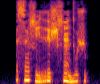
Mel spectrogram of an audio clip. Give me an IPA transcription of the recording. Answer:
sɛ̤˦ɬi˨rɪ˦˨ʃɬɛ̃˦˨ du˦ʃ

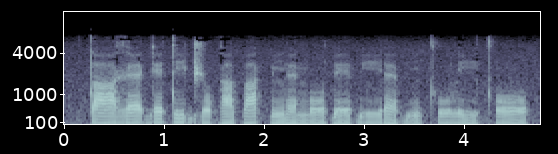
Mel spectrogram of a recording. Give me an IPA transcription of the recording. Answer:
taː˨ ɣɛ˨ ɡe˦ti˦ d͡ʒo˨ɡa˨ pa˦ k͡pĩ˨ɾɛ˨ŋoː˨ ɗe˨˦ɓiː˦ɾɛ˨ bĩ˨ tʰu˦liː˨ tʰo˦

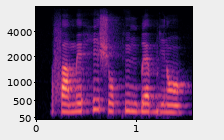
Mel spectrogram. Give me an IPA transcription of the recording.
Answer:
fa˨me˨˦hi˦˨ʃo˨ kĩ˧ɡ͡bɛ˧ bi˨ɾɔ̃˨

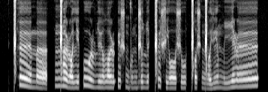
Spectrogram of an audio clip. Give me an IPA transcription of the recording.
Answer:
ǁʰøːmœ | ŋ͡ǁœɭɔlʲø puːɭʎyːlˠøːɭ ʔyʃŋɡund͡ʒoʎø ǁyʃjoːʃuːǁoʃ ŋ͡ǁʊvʲũ miːɭøː

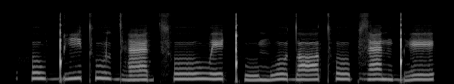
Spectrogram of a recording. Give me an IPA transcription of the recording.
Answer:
ho˦˨wɡ͡ǃiː˧˥tʰu˦˨ldʱæː˩d t͡sʰoː˧˥we˧˥ ǃʰuː˩mwo˥dɒː˧˥tʰoː˥p zæ˥nɡ͡ǃe˧˥

